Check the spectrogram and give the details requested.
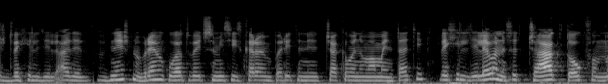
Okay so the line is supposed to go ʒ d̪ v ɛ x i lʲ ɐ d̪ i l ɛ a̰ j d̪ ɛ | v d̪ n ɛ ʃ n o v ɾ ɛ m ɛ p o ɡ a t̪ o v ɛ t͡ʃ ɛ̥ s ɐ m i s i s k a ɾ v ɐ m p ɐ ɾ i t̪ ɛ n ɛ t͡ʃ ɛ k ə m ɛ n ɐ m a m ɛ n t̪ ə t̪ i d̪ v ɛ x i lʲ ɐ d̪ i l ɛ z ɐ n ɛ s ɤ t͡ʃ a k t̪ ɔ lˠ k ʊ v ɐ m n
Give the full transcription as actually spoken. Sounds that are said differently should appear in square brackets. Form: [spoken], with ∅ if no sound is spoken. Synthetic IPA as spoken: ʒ d̪ v ɛ x i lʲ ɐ d̪ i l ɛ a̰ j d̪ ɛ | v d̪ n ɛ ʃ n o v ɾ ɛ m ɛ [k] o ɡ a t̪ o v ɛ t͡ʃ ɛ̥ s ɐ m i s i s k a ɾ v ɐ m p ɐ ɾ i t̪ ɛ n ɛ t͡ʃ [a] k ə m ɛ n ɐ m a m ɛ n t̪ [a] t̪ i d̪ v ɛ x i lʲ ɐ d̪ i l ɛ [v] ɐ n ɛ s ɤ t͡ʃ a k t̪ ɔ lˠ k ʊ v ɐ m n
